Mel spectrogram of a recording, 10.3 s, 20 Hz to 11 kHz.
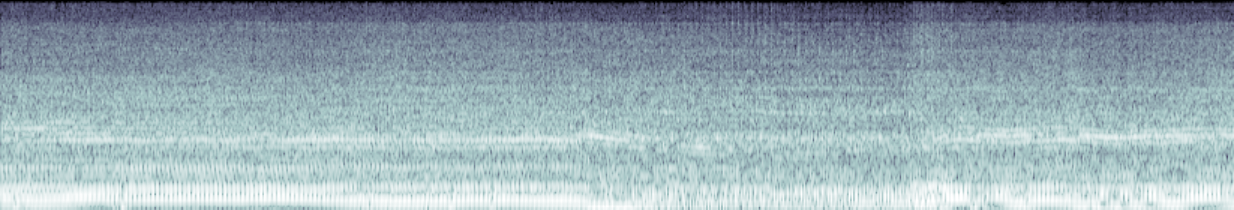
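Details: John Deere X300 riding mower at fast idle, warm, after choke and carburetor work: fairly even, then sags briefly twice within ten seconds; suspected fuel contamination needing flushing, or carburetor-to-intake gasket air leak, unconfirmed.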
